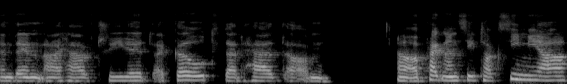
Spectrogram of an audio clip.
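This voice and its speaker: A woman speaks very slowly with a fairly low pitch and fairly even intonation. The recording is very clean, with a silent background. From Austria. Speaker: alpaca rancher. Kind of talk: testimony. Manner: halting.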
